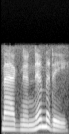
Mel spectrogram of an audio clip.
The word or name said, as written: magnanimity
